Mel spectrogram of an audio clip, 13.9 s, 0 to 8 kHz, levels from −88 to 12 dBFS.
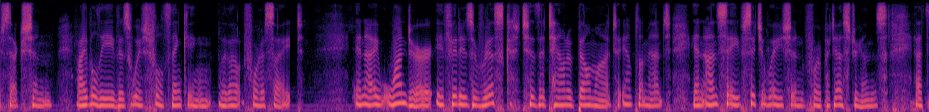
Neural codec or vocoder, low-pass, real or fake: none; 7.2 kHz; real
